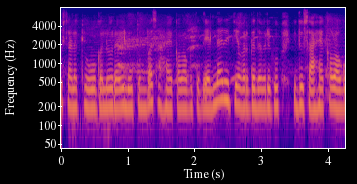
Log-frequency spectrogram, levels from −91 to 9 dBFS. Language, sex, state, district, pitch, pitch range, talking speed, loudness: Kannada, female, Karnataka, Gulbarga, 195 Hz, 190-205 Hz, 155 wpm, -27 LUFS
